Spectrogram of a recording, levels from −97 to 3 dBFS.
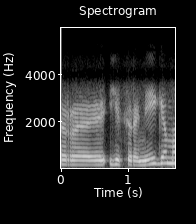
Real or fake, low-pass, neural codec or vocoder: real; 5.4 kHz; none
